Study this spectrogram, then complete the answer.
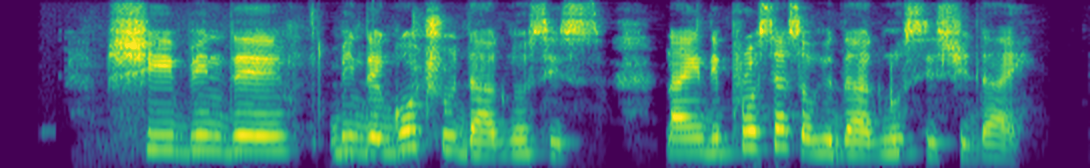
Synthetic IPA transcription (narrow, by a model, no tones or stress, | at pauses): ʃi | bĩndeɡotɹudaɪaɡ̚nosisnaĩndipʰɹosɛsɔvidajaɡnosisʃidaɪ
